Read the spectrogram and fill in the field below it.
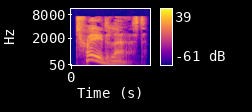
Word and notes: trade-last: British English

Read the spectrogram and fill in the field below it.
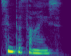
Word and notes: sympathize: British English

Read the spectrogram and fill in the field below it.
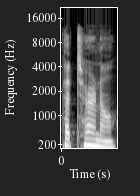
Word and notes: paternal: American English

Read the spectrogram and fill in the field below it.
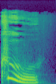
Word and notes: cool: British English

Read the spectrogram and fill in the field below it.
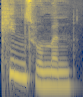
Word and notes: kinswoman: British English

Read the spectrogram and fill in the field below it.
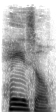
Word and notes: hazel: American English

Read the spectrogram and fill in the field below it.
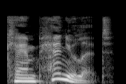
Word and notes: campanulate: British English

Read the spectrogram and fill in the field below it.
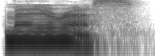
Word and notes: mayoress: British English

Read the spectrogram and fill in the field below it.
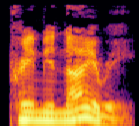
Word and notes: praemunire: British English

